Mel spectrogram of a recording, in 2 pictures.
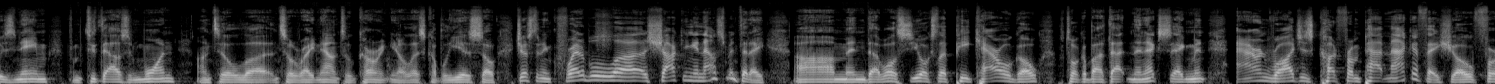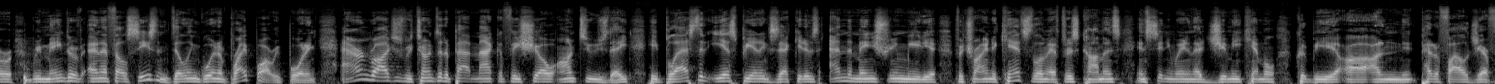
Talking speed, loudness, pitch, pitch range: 195 wpm, -23 LUFS, 125 Hz, 115-145 Hz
